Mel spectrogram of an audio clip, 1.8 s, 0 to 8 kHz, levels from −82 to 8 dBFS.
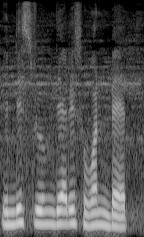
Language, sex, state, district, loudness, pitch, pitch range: English, male, Arunachal Pradesh, Lower Dibang Valley, -15 LUFS, 165 Hz, 155-170 Hz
